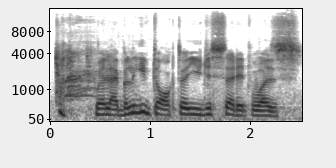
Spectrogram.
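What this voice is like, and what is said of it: Accent drifting from Southern to British. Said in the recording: “I don't know what this accent is. I lost it all. ... Southern to like British proper.”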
